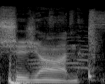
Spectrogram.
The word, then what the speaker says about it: Chijon: cannibal gang the and this is spelled CH i jo n so I'm gonna be pronouncing it as she's on but it's about the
